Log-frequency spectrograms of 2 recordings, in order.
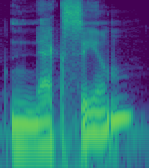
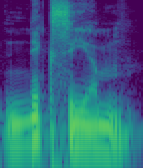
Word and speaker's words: NXIVM: I guess the first one that we'll talk about is, have you guys heard of NXIVM? Sorry, I said that wrong. NXIVM. NXIVM is spelled NXIVM, by the way.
